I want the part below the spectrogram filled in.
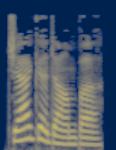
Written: jagadamba

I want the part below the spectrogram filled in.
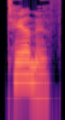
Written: tanith

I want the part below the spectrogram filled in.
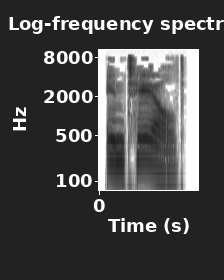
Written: entailed

